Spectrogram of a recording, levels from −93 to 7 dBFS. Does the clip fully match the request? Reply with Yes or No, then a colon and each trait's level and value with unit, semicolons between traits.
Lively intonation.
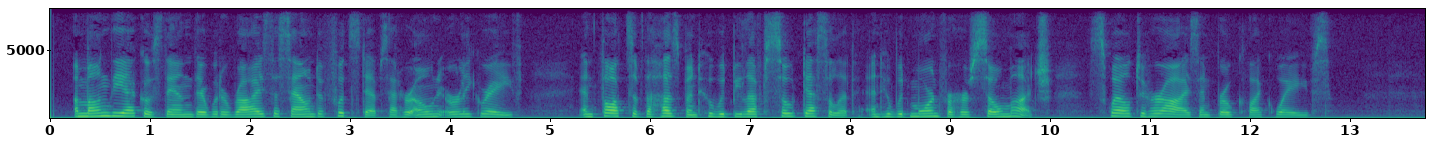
No: average, 3.3 semitones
